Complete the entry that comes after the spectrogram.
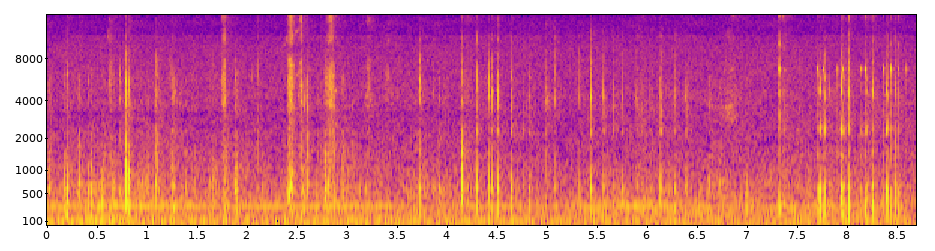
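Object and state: Plastic hairbrush.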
